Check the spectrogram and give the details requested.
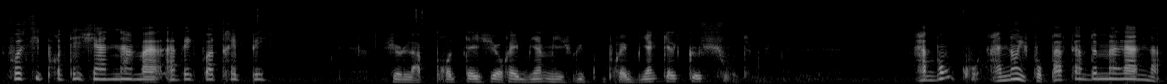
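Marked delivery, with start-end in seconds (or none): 0.0-2.7 put-on high child voice, insisting; little girl pleading. 9.2-11.6 put-on high child voice, protesting; alarmed little girl. Child defends Anna.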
